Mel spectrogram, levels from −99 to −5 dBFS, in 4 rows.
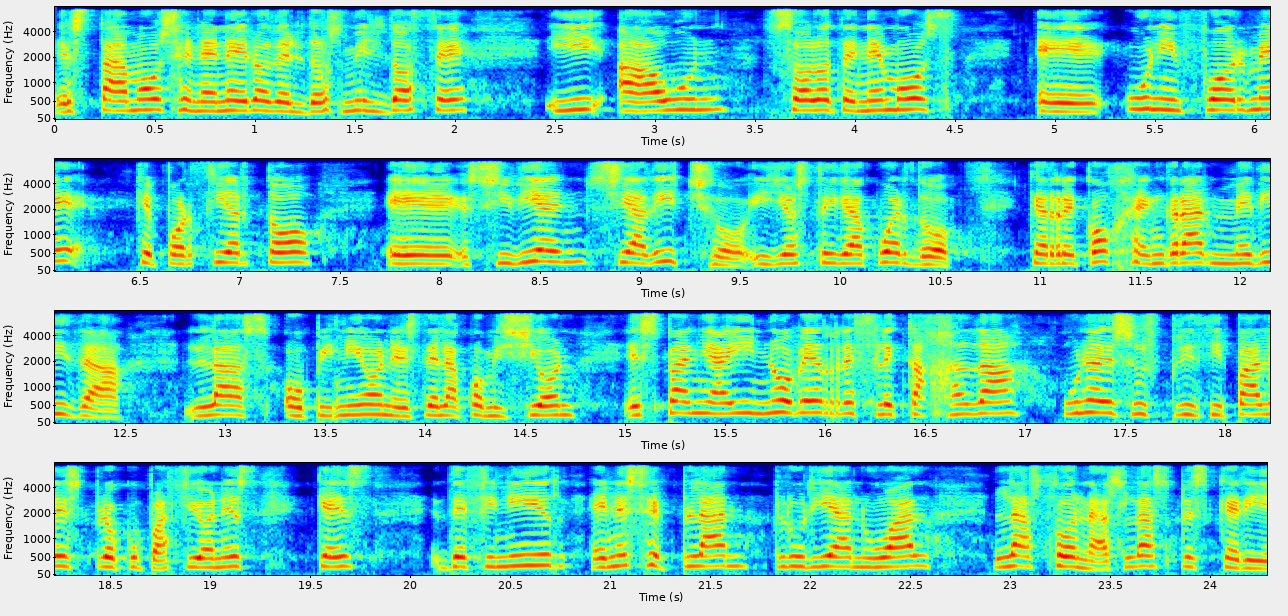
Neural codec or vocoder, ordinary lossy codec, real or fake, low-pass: codec, 16 kHz, 4.8 kbps, FACodec; none; fake; 7.2 kHz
